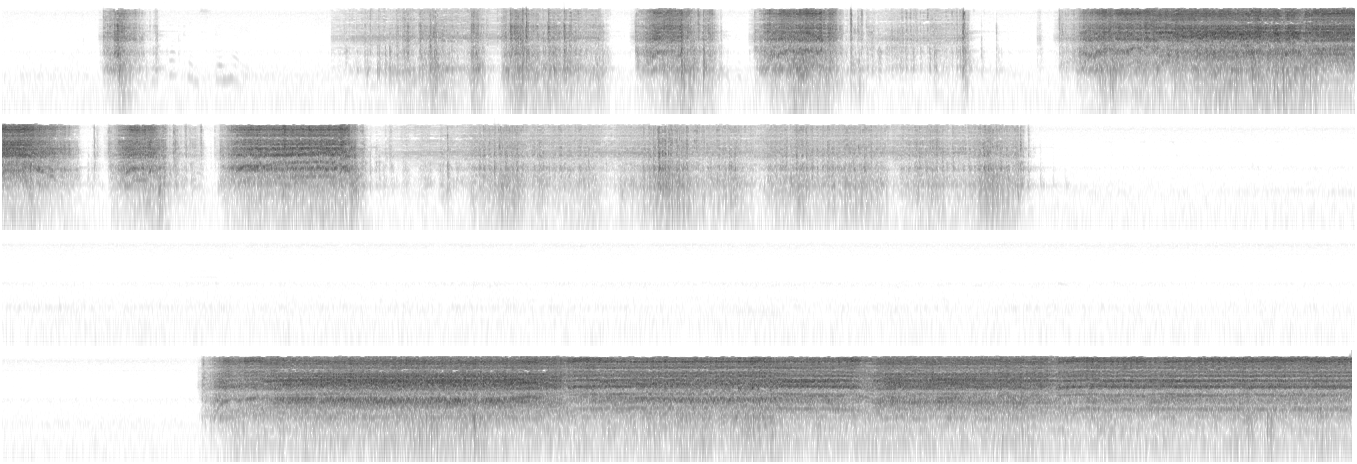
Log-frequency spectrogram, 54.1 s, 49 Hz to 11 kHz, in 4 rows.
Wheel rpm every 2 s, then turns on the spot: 0, 0, 30, 40, 30, 80, 150, 40, 80, 10, 20, 20, 0, 0, 0, 0, 0, 0, 0, 0, 0, 70, 160, 160, 160, 160, 160.
4-6 8-10 16-24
